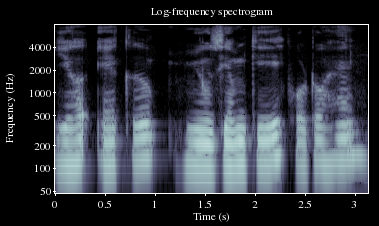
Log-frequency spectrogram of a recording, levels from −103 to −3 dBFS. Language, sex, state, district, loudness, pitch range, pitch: Hindi, male, Bihar, Vaishali, -33 LUFS, 115-125 Hz, 115 Hz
